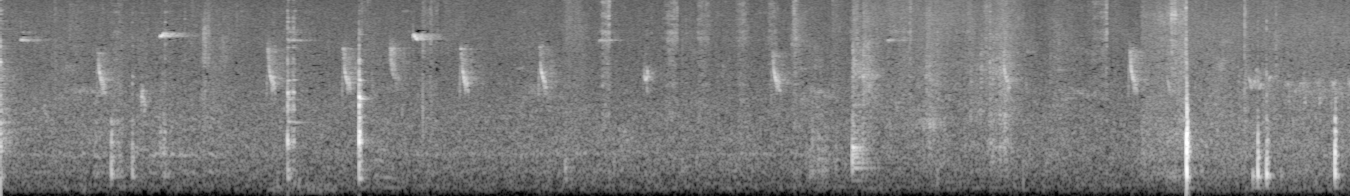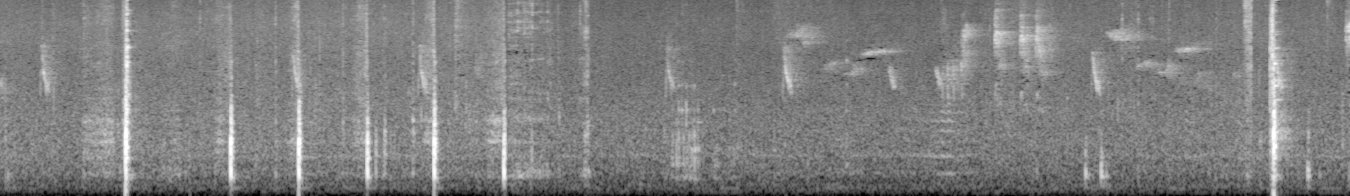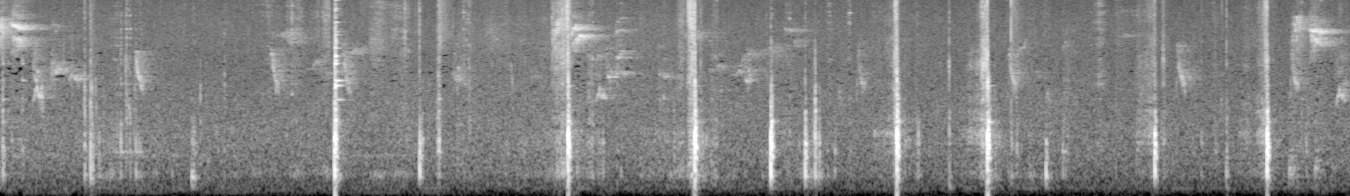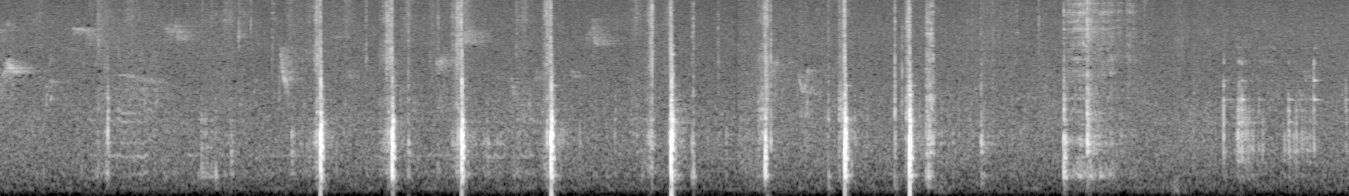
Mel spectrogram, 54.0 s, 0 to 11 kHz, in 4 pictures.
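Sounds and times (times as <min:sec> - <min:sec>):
knife chopping on wooden board: 0:15.7 - 0:18.7, 0:33.8 - 0:34.1, 0:36.8 - 0:37.0.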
